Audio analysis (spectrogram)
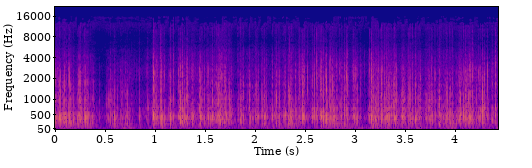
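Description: Both hands scratch a beige short-pile floor carpet with fingertips and nails. The result is a dense, continuous, crackly rustle centered in the midrange, thinning out for brief moments before the scratching picks up again.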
